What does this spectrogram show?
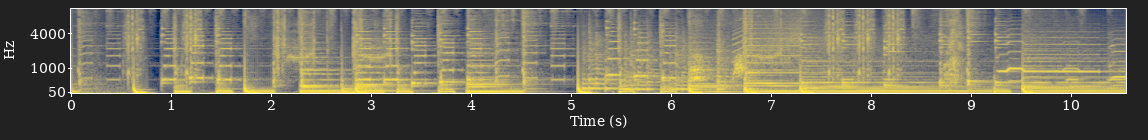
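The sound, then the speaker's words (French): Several dogs bark and yip in short repeated bursts over a bright, busy musical backing in a video game trailer, with occasional sharp clicks mixed in; the barks are fairly loud throughout. “Oui, c'est le Pokémon Snap euh, des dogos, tout simplement.”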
